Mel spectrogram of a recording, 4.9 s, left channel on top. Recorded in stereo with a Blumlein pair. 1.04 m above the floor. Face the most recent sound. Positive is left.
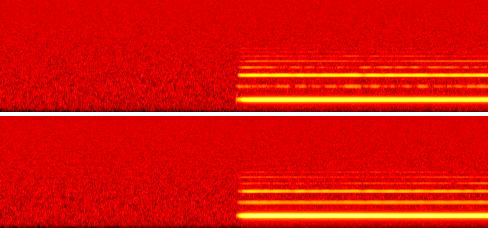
turn(degrees=25)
